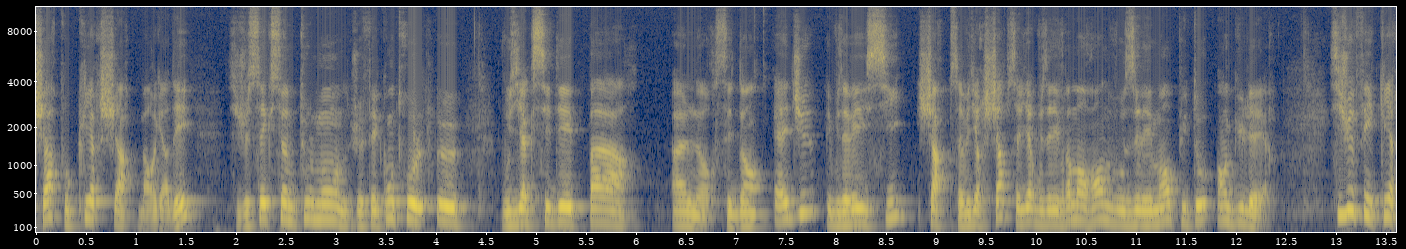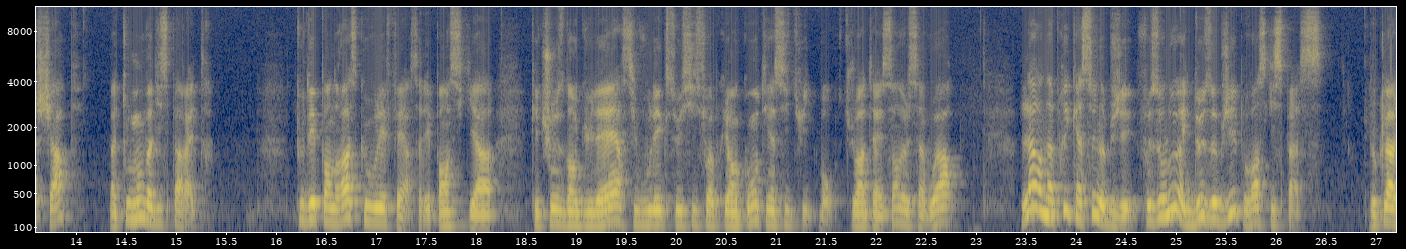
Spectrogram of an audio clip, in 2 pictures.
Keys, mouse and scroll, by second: 2.1 a, 2.4 a, 3.7 ctrl+e, 7.2-10.4 drag, 14.5-16.6 middle drag, 16.6-17.0 scroll down 4, 17.0-20.2 middle drag, 23.7 Tab, 24.5-27.0 shift+middle drag.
